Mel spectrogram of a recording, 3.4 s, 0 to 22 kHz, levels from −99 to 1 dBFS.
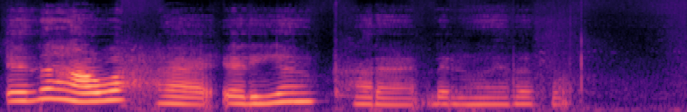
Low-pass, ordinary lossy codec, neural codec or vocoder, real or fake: none; none; codec, 44.1 kHz, 1.7 kbps, Pupu-Codec; fake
